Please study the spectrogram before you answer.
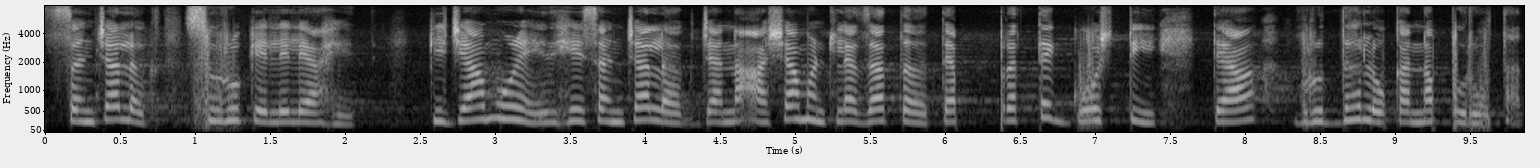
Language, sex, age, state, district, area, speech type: Marathi, female, 30-45, Maharashtra, Buldhana, urban, spontaneous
